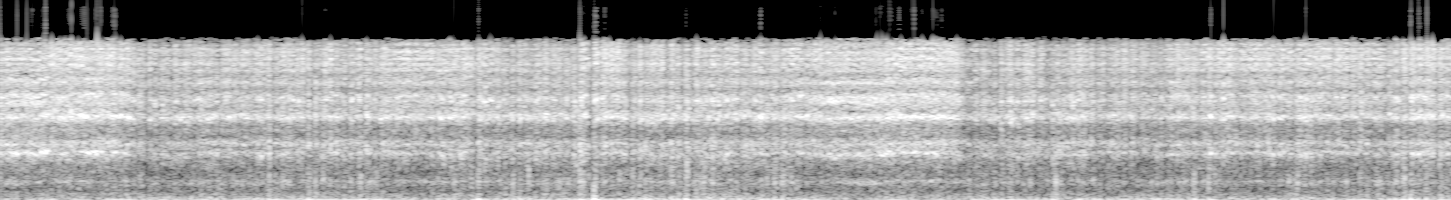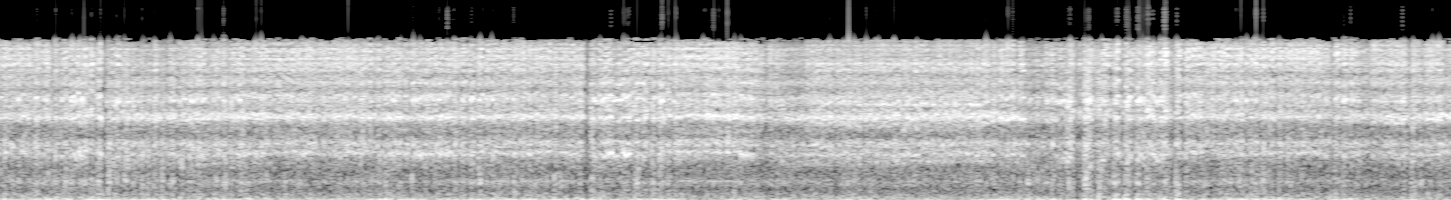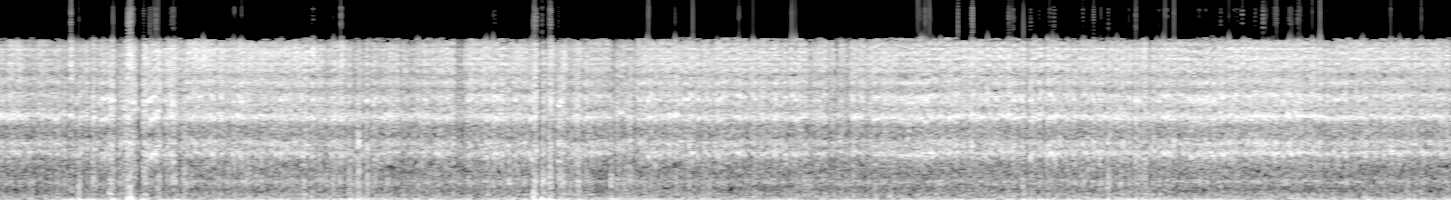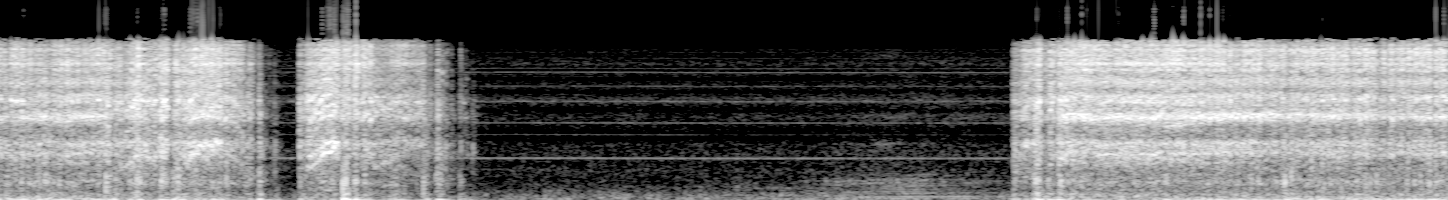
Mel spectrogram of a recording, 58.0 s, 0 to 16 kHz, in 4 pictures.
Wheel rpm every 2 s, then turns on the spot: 220, 230, 230, 220, 220, 230, 230, 230, 230, 230, 230, 210, 220, 230, 220, 230, 230, 230, 240, 230, 230, 230, 200, 100, 0, 0, 20, 210, 230.
none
